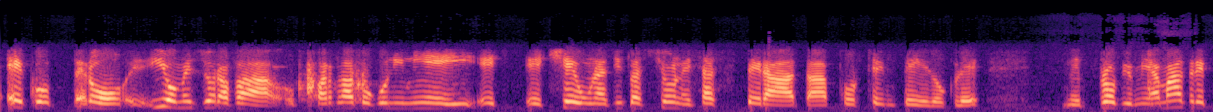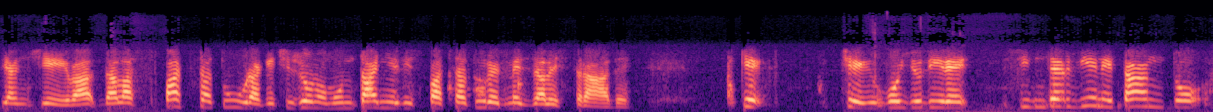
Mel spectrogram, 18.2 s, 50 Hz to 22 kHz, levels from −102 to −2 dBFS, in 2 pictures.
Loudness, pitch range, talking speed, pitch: -19 LUFS, 180-245 Hz, 135 wpm, 200 Hz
